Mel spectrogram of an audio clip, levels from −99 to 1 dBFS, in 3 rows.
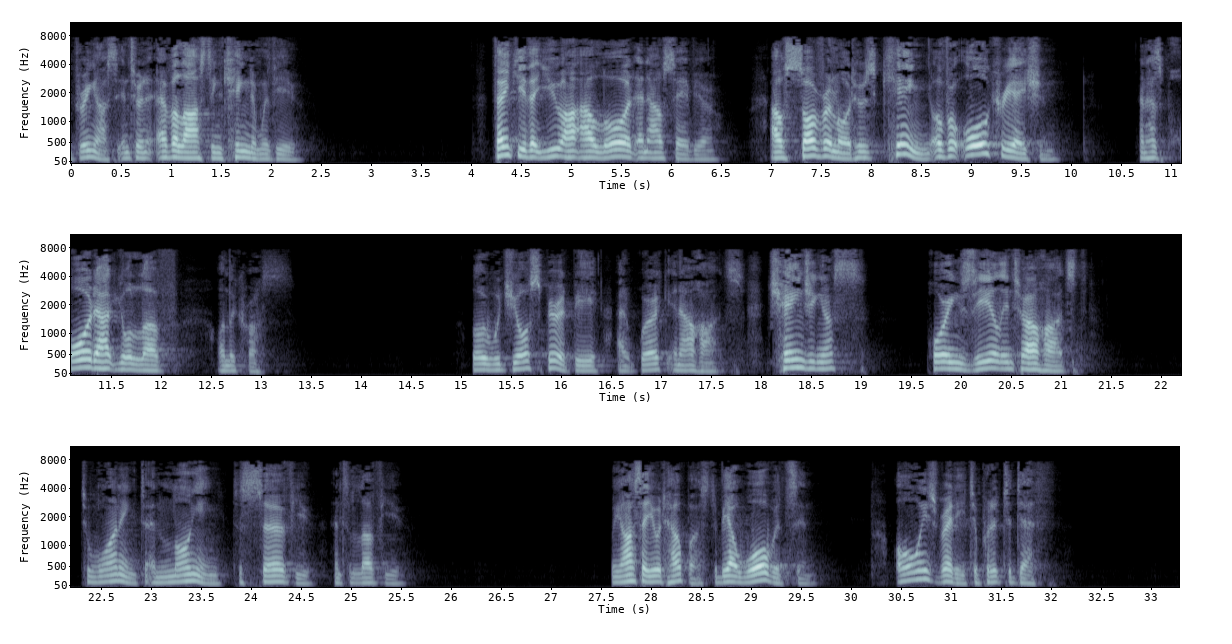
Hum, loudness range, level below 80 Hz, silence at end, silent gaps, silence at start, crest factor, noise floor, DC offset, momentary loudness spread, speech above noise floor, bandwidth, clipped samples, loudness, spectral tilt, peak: none; 10 LU; -68 dBFS; 1.45 s; none; 0 s; 22 dB; under -90 dBFS; under 0.1%; 19 LU; over 64 dB; 8 kHz; under 0.1%; -25 LUFS; -5.5 dB/octave; -6 dBFS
